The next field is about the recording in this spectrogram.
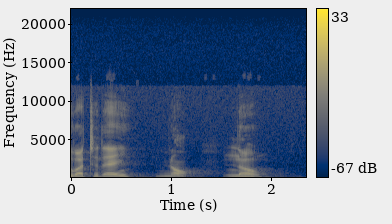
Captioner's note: speaking in Spanish. Translating into English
